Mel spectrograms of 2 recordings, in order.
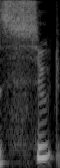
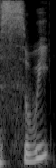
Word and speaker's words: suite: the other thing is the sweet pronunciation is kind of marked as fancy it's frenchified so if you want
